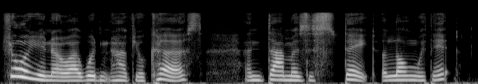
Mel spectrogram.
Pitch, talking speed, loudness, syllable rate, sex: 205 Hz, 175 wpm, -18 LUFS, 4.8 syllables/s, female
